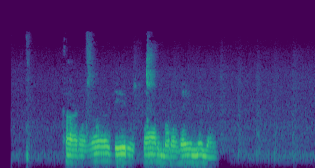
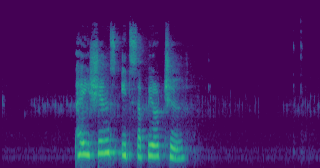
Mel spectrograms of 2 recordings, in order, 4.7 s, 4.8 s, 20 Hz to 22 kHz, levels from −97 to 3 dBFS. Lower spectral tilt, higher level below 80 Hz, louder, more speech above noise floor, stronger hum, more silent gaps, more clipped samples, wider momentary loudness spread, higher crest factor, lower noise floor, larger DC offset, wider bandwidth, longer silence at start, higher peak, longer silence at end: first, -6 dB/octave vs -3.5 dB/octave; first, -68 dBFS vs -82 dBFS; about the same, -28 LUFS vs -30 LUFS; second, 34 dB vs 54 dB; neither; neither; neither; second, 7 LU vs 10 LU; about the same, 18 dB vs 18 dB; second, -60 dBFS vs -83 dBFS; neither; second, 11 kHz vs 13.5 kHz; second, 0.4 s vs 1.15 s; first, -12 dBFS vs -16 dBFS; second, 1.5 s vs 2.05 s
